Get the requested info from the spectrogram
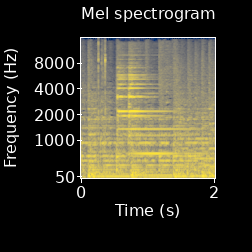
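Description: A bell-like chime sound effect rings out about half a second in and fades over about a second, over background music. Two faint clicks come just before it.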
